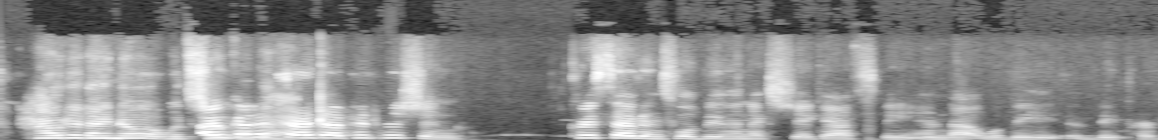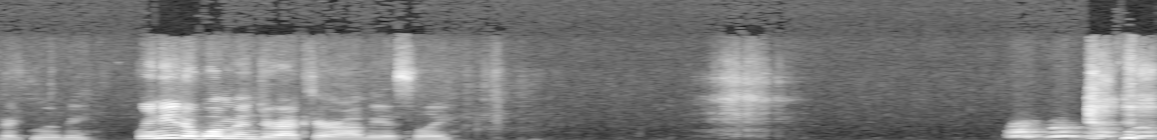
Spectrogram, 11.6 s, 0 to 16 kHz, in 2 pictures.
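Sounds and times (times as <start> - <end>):
speech: 0.2 - 8.2
dogs barking and yipping: 10.8 - 11.5.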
